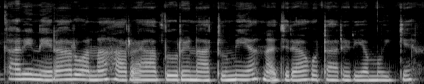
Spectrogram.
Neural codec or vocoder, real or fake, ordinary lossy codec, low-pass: none; real; none; none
